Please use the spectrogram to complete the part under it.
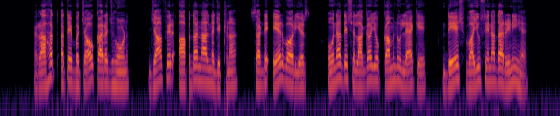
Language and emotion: Punjabi, neutral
